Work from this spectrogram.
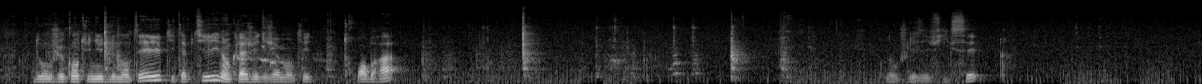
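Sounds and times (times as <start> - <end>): frame parts clicking together: 4.2 - 8.1.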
